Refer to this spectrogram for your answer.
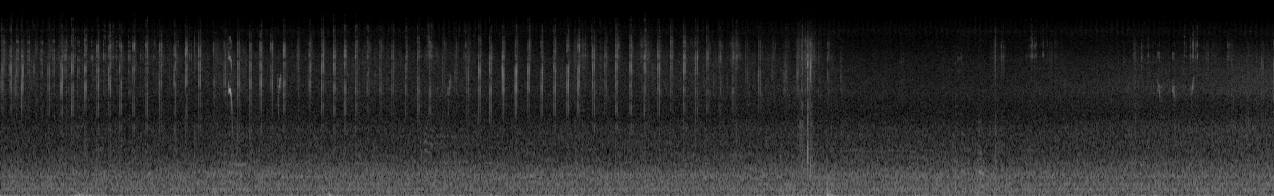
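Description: bird song recording

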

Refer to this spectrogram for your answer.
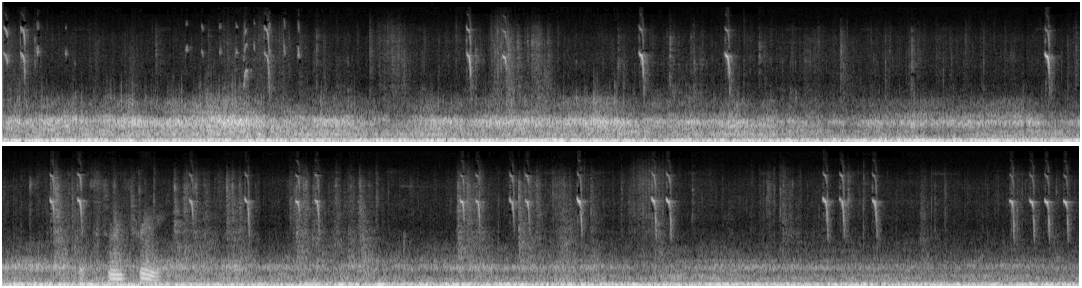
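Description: bird calling

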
